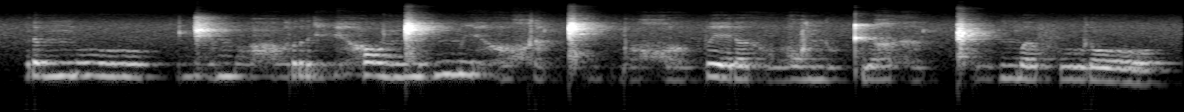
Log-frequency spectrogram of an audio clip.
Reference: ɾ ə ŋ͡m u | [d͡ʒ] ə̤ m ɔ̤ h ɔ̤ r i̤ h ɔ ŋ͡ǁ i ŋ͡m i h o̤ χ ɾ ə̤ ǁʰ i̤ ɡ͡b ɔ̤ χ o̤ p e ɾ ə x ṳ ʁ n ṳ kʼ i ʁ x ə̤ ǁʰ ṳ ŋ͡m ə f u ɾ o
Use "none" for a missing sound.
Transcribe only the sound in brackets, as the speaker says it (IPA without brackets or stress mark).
d͡ʒ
